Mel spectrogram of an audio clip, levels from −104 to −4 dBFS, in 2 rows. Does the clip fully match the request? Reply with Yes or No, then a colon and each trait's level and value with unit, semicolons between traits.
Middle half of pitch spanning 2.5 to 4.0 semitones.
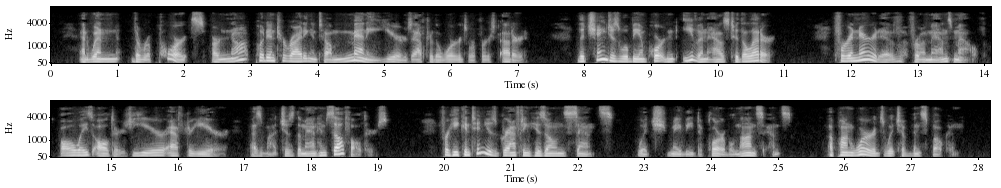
No: average, 4.6 semitones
